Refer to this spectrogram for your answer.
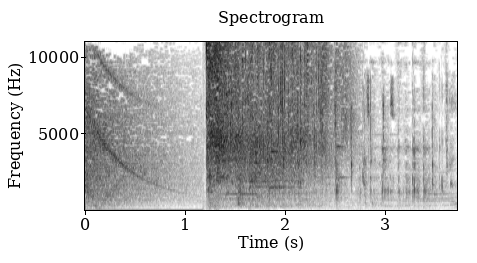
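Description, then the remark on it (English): A video game laser cannon fired by the computer opponent from block 18: a descending whine sweeps down, then a loud sudden blast bursts out and fades into glittery, crackling debris. No voices. “Computer launch laser cannon from block 18.”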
